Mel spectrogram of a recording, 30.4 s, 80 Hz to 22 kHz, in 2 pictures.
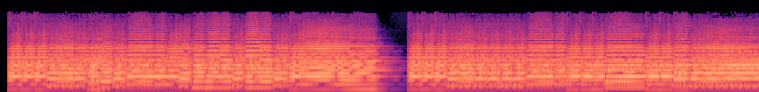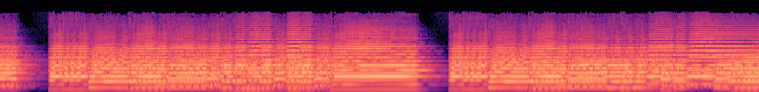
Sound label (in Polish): Na powitanie gosci na 2 plesy 2 parforsy; Cz. Trybus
